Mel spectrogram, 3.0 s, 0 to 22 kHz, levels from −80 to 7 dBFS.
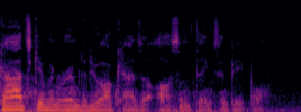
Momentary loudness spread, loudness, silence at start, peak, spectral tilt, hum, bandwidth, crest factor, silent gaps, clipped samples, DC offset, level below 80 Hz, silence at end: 18 LU; -36 LUFS; 0 s; -14 dBFS; -6 dB/octave; none; 14 kHz; 20 dB; none; under 0.1%; under 0.1%; -50 dBFS; 0.15 s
